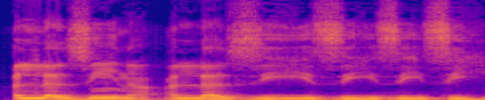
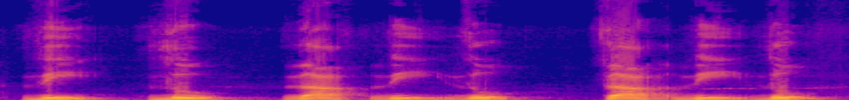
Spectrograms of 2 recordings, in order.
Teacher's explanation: ذال میں اس میں سیٹی کی آواز نہیں آئے گی، اس کو یہ یوں نہیں کرنا، زا یوں نہیں کرنا، اللہ زینا، اللہ زی، اس میں دیکھیں سیٹی کی آواز آ رہی ہے، سیٹی کی آواز نہیں آنی چاہیے۔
